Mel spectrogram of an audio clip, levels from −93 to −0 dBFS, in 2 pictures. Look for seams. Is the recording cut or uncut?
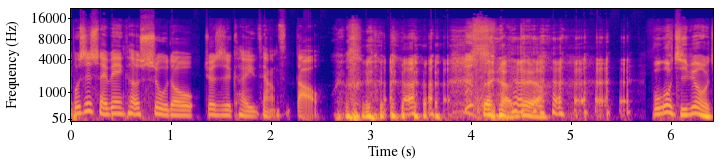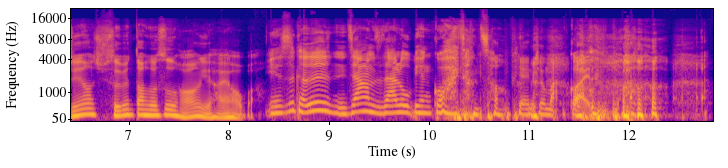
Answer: cut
